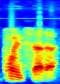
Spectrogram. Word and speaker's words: poinsettia: So you're saying you got to pronounce the I? – I actually say poinsettia. I'm just saying. – You're just that was good. – You're just being a jackwagon. – No. But it's poinsettia.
